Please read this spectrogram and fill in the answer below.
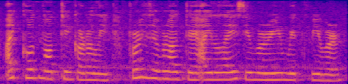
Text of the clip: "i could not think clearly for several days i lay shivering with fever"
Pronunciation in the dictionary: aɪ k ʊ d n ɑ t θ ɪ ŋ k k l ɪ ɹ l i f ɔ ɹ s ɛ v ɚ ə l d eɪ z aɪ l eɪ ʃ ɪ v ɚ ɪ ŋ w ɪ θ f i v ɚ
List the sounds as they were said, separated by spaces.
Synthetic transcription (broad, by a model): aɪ k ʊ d n ɑ t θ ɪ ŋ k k ɑ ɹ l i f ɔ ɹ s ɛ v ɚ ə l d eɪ aɪ l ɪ s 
